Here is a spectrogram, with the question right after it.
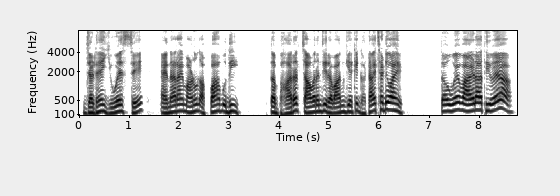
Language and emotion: Sindhi, surprised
